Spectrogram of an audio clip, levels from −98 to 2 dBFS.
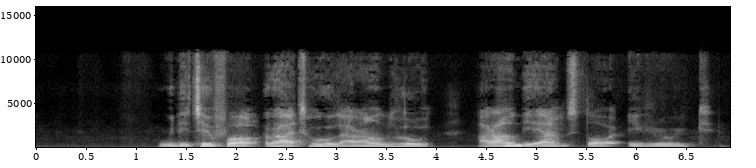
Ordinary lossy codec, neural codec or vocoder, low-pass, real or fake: AAC, 48 kbps; codec, 24 kHz, 1 kbps, SNAC; 10.8 kHz; fake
